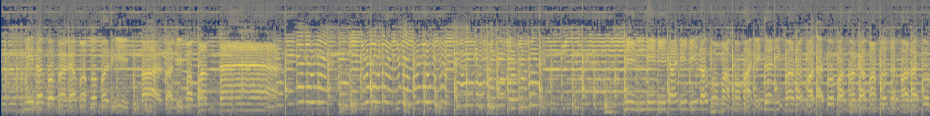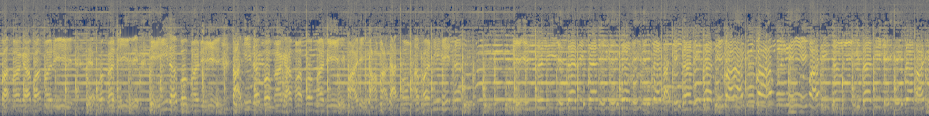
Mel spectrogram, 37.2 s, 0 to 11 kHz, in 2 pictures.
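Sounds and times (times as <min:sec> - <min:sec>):
swarakalpana improvisation in a Surutti varnam: 0:00.1 - 0:37.1.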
